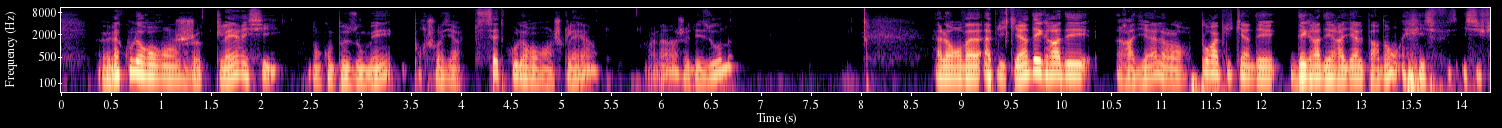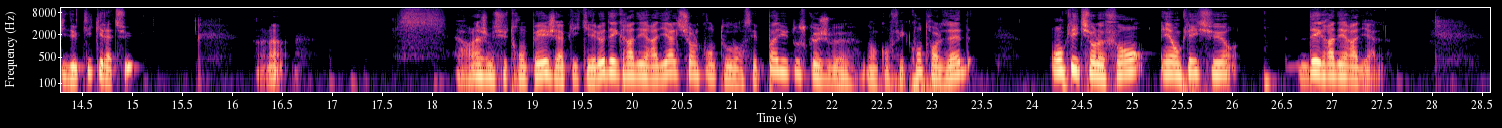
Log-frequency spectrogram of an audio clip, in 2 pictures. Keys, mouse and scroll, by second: 0.1 click, 2.5 click, 2.6 middle click, 2.6-3.2 scroll up 2, 2.8 middle click, 4.3 click, 5.8 -, 7.5 click, 15.2 click, 16.4 click, 17.3 click, 22.8 ctrl+z, 24.3 click, 26.3 click, 27.1 click.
